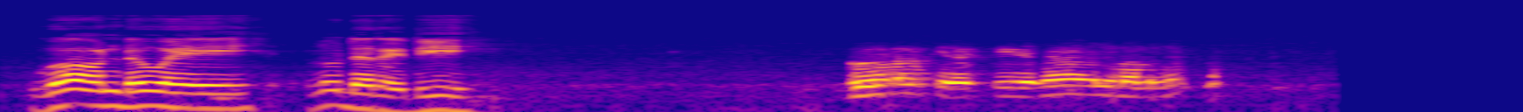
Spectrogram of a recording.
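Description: A young man talks calmly, close by.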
